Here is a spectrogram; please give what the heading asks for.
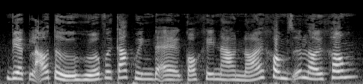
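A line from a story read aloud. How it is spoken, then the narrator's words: Loud bellow. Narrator (Vietnamese): Ngô Công Lĩnh lớn tiếng gào nói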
